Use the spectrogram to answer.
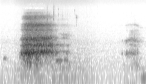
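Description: A deep breath: one long, loud inhalation lasting about a second, then a short, quieter breath near the end.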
